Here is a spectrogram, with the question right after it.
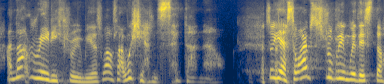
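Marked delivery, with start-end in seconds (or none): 1.6-2.8 a rueful whisper under the breath; whispered regret. Retold or imitated. Retold regret after wife's remark.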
